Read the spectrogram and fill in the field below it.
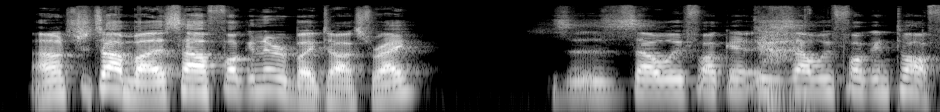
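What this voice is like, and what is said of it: Put-on New Jersey accent. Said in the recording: “It's so hard not to talk like an asshole ... Just that city vibe ... Jersey accent.”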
